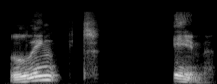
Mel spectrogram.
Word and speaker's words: LinkedIn: check for example uh we pronounce it like a t so link linked and then link tin link tin it's like two different words link tin LinkedIn perfect pronunciation anyone would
